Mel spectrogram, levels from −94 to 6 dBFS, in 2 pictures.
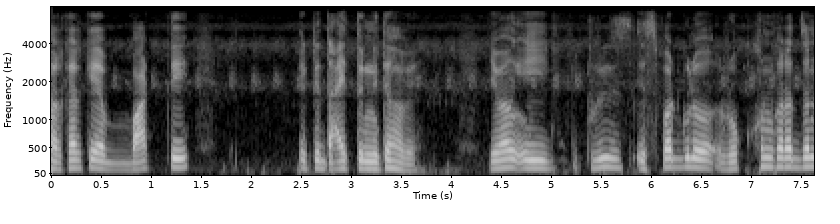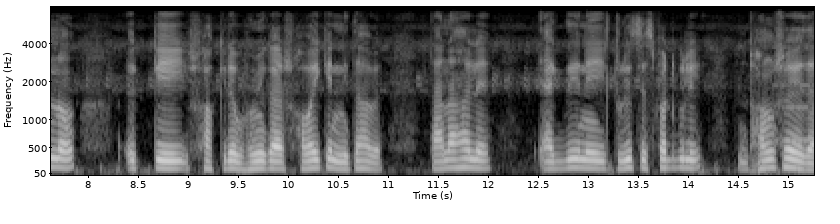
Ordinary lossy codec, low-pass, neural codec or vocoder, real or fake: MP3, 64 kbps; 7.2 kHz; none; real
